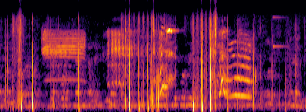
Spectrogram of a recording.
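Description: Sheep bleating in several short, wavering calls, with quick clicks and thumps in between and a human voice heard among them.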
